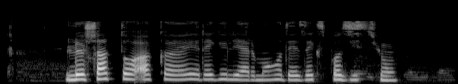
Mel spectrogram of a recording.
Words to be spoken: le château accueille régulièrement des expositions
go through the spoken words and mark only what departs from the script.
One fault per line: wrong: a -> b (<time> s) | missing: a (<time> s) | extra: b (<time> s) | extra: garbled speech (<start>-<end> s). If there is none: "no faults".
no faults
